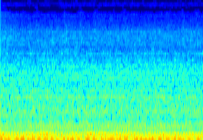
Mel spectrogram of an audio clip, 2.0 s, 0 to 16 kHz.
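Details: Ford Crown Victoria V8 after replacing the cylinder 8 coil for a P0308 misfire: low steady idle rumble with an even beat and no skips; check engine light off, owner unsure whether the spark plug still needs changing.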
